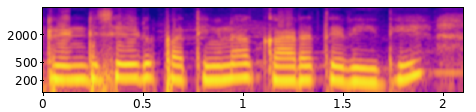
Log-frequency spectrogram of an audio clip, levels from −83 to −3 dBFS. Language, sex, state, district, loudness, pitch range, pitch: Tamil, female, Tamil Nadu, Namakkal, -13 LUFS, 205-225 Hz, 210 Hz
